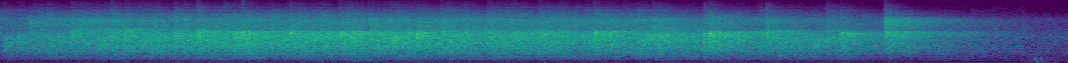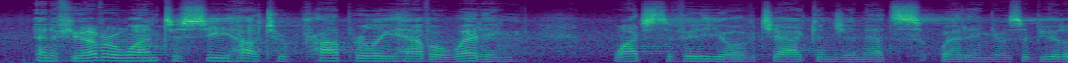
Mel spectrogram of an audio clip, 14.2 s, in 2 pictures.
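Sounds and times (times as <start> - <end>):
audience applause welcoming a priest to speak: 0.0 - 6.7
speech: 7.4 - 14.2.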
